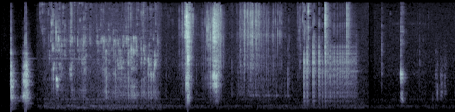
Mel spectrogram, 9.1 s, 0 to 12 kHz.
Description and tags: FALLOT Roxane 2018 2019 taking pills
To create this song I recorded several pieces of sounds that I mixed together. First I recorded myself opening a can of pills and some boxes, then I poured water in a glass and I recorded myself drinking some of it. I wanted this sound to suggest that someone was preparing his meds before taking them with some water. That’s why I kept the best parts, where we heard more easily what I wanted to express. I reduced the noise (around 12dB for the glass and the opening parts, a bit less with the drinking because the sound was a bit lower). I used the compressor effect (threshold : -20dB, noise level : -40dB, Ratio : 3.1, release : 1.8) because the part with the glass had too much peak and I normalized a tiny bit (10dB) in order to make the drinking part more audible.
Descriptif selon la typologie/morphologie de P.Schaeffer :
Cet objet sonore est à la fois une impulsion complexe X’ et une impulsion variée V’, ce son est un groupe nodal.
medicine, pill, meds, doctor, sick, ill, taking-pills, trash-can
